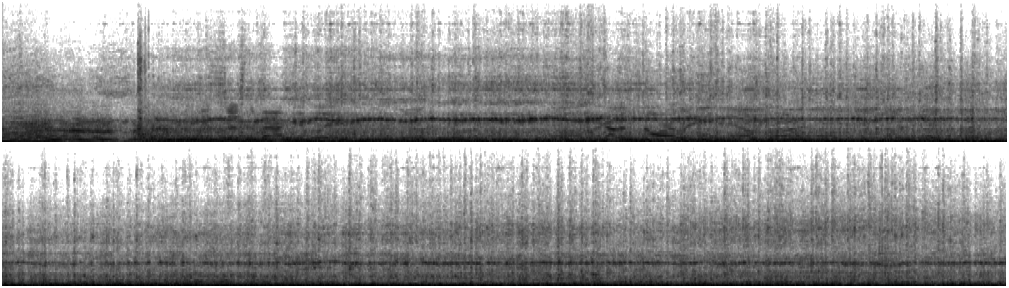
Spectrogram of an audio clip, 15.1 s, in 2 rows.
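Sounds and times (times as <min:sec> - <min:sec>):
car engine idling: 0:00.2 - 0:15.0
high whine: 0:00.4 - 0:15.0.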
